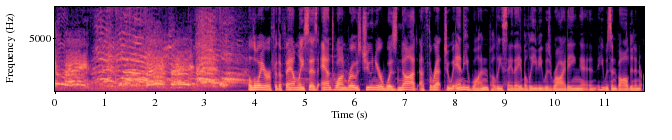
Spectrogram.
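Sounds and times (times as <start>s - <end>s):
protest crowd of demonstrators shouting: 0.0s - 6.1s
speech: 3.9s - 11.7s.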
